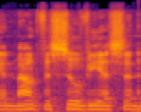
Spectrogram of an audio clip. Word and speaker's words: Vesuvius: It is Mount Vesuvius.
